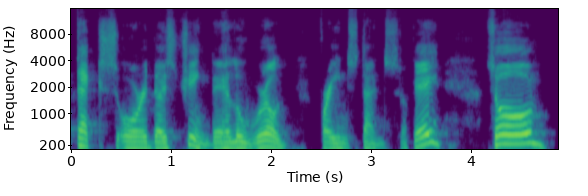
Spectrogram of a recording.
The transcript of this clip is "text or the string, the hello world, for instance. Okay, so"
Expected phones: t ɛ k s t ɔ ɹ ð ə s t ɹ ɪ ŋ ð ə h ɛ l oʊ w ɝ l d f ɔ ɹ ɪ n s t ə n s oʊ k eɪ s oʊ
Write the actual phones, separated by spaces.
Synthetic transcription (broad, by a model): t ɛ k s ɔ ɹ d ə s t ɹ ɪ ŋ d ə h ɛ l oʊ w ɝ l d f ɔ ɹ ɪ n s t ə n s oʊ k eɪ s oʊ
